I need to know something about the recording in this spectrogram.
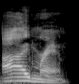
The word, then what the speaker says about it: Imran: name is it for Imran I think Iran I am an actor I'm an Apple product HOD yeah you pronounce my say my name by saying I'm Ram it's the news Wow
